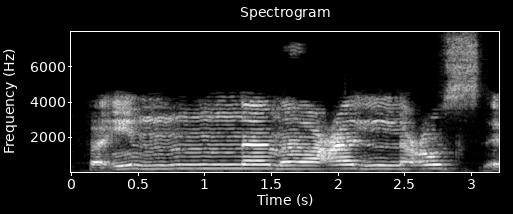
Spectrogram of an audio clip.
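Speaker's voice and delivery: whole verse chanted, drawn out; slow recitation. Shown as a demonstration. Teacher recites the full verse for students. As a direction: intone the verse slowly like a reciter.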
